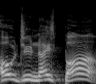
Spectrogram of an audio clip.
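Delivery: put-on, overly friendly, passive-aggressive, high and slow. Retelling what they said afterwards to an authoritative guy: retelling own passive-aggressive line. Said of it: "I was being like passive aggressive towards him".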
